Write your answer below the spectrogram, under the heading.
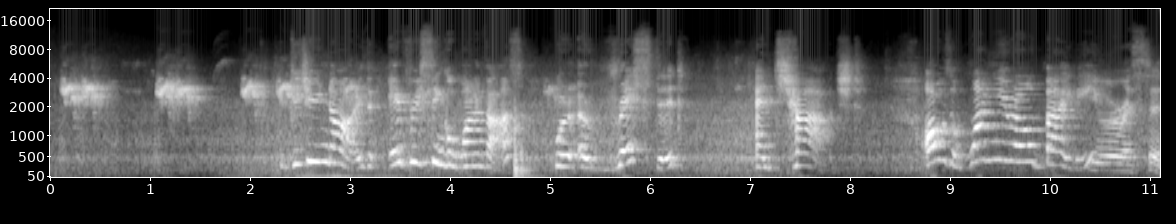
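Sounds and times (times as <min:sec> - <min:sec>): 
small pet house birds chirping in a home in South Australia: 0:00.0 - 0:03.4, 0:04.7 - 0:05.3, 0:06.7 - 0:07.1
speech: 0:02.4 - 0:06.4, 0:07.0 - 0:08.1, 0:08.7 - 0:11.0.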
